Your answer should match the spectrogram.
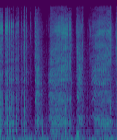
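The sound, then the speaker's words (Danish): Loud crinkling and tearing of paper as a large but light Christmas present, wrapped in paper with a bow, is unwrapped: a continuous rustle with brief pauses and sharper rips over a couple of seconds, no voices. “vi pakker lige gaverne op”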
